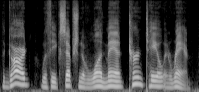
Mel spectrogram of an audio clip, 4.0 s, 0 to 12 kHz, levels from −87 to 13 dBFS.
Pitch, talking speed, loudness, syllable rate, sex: 145 Hz, 180 wpm, -17 LUFS, 4.6 syllables/s, male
